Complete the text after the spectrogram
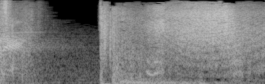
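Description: A smoke grenade bursts open and hisses out smoke.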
